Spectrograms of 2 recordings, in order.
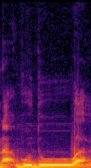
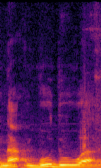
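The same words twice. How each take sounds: First: The vowel in 'du' is drawn out long. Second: The vowel in 'du' is kept short. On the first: The speaker calls it wrong. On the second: The speaker calls it right.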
